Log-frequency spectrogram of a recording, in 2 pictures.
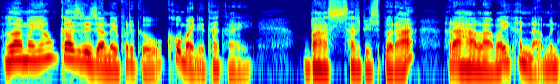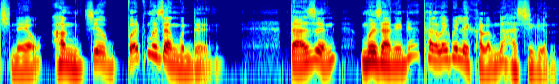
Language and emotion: Bodo, happy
